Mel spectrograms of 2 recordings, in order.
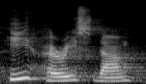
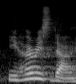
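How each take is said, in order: First: Verse read out with emphasis; reading the verse aloud. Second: Said in the usual way. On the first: Shown as a demonstration. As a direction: read "He hurries down" slowly with weight on "He". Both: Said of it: "And it says".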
